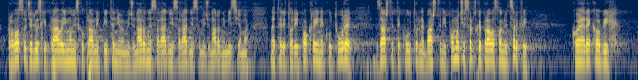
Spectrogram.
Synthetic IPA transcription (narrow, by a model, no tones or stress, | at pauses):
pɾaʋo̞suːd͡ʑaʎut̪skixpɾaːʋaiimoʋinsko̞pɾaːʋnixpiːt̪aɲimame̞d͡ʑunaːɾod̪ne̞saɾaːd̪ɲe̞isaɾaːd̪ɲe̞same̞d͡ʑunaːɾo̞d̪nimːisijama | nat̪eɾit̪o̞ɾiipo̞kɾajine̞kulˠt̪uːɾe̞zaːʃt̪it̪e̞kulˠt̪uːɾne̞baːʃt̪ine̞ipo̞mo̞t͡ɕisr̩psko̞jpɾaʋo̞slˠaʋno̞j̪r̩kʋi | kʰo̞jajeɾe̞kaobix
